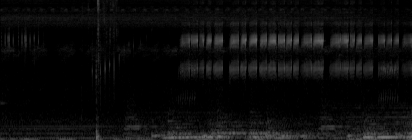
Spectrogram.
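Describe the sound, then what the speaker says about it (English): A big frog croaks in Empires of the Undergrowth, a series of loud rhythmic pulsing croaks in bursts over low ambient game noise, starting after a sharp click, with no speech. "Okay, that's a big frog."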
